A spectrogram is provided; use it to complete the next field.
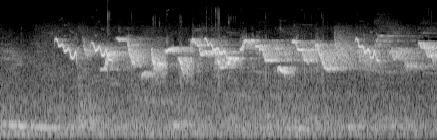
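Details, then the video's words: Lombok yellow white-eye (kecial kuning) in a doubled chattering style: a dense, unbroken stream of high, rapid twittering chirps and slurred trills filling the whole stretch. "Doble Ciak Kecial Kuning JOSS BERSAHUTAN"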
